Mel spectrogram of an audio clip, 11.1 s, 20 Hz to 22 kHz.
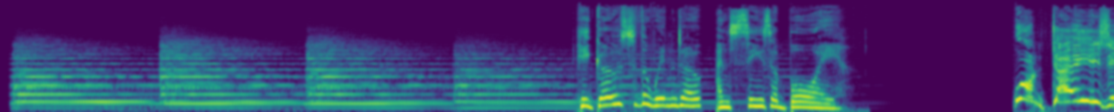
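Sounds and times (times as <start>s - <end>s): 
church bell tolling: 0.1s - 8.6s
speech: 5.8s - 8.5s, 10.3s - 11.1s.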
